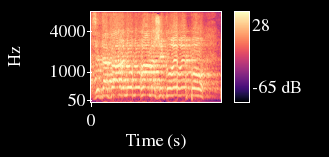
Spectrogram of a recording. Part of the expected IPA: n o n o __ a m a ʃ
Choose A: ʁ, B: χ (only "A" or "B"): A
